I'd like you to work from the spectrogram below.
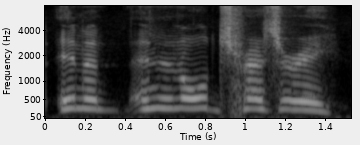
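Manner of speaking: high, loud flustered protest; rattled reply. Acted. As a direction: blurt it out high, as if grabbed by the collar. Grabbed NPC answers a screamed demand.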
